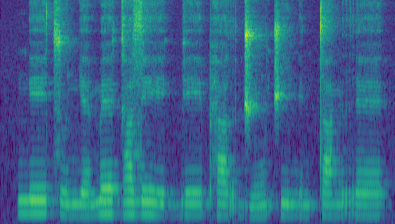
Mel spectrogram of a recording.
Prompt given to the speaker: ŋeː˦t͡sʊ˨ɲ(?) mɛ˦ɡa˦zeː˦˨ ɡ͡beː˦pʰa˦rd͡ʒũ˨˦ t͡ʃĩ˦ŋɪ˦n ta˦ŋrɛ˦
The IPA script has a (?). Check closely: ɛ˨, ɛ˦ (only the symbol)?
ɛ˨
